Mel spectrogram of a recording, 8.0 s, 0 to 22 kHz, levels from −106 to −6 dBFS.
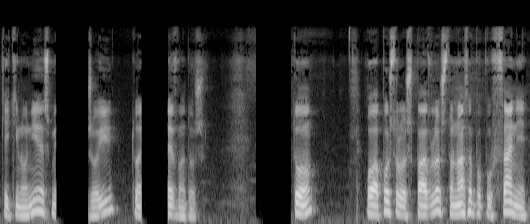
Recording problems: audio cutting out; at 1 s, at 2 s and at 4 s for 0.5 s

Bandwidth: 14 kHz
